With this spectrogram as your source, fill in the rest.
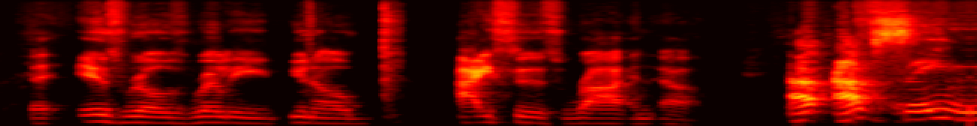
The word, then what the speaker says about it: Isis: The Egyptian pronunciation of the name of this goddess was something like Waset or Osset. No resemblance to is or yees. Here's how Isis is spelled in hieroglyphics.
